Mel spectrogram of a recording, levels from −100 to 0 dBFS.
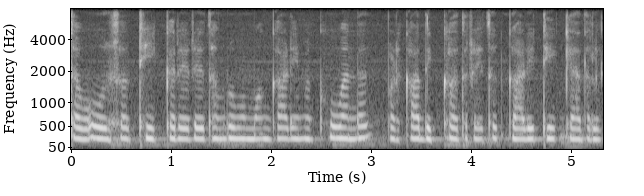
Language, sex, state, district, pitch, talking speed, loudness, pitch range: Maithili, female, Bihar, Purnia, 230 Hz, 225 wpm, -19 LUFS, 225-235 Hz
